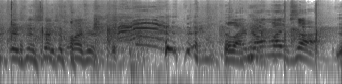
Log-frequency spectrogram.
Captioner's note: group laughs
